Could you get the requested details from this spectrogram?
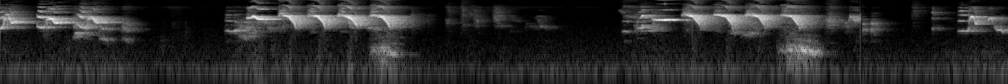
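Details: Whistled mating song of a male cockatiel: bouts of loud, repeated downslurred whistles, about five per second, delivered in two-second runs separated by silent gaps, with a short chirp at the end.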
